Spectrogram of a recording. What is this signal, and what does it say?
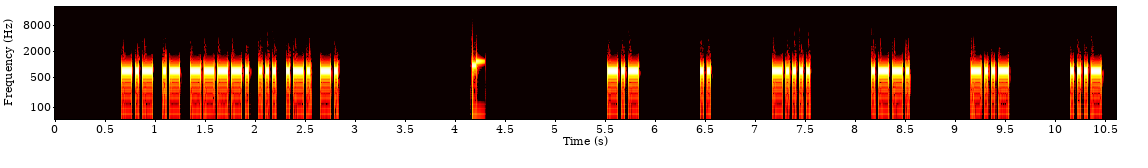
Morse code, heard as a keyed tone, about 36 wpm, spaced as for 18 wpm, 700 Hz. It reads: KA9SRN KI6PXV
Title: USA Call Signs - 6 Characters - 6x Character Spacing - 35wpm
